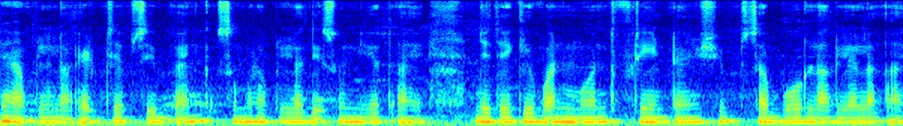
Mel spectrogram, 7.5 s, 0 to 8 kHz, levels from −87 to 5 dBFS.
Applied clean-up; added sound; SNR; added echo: none; none; none; none.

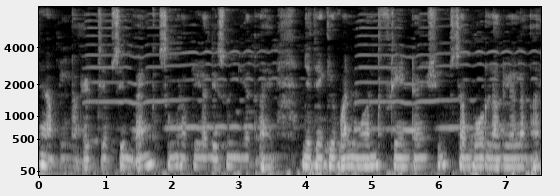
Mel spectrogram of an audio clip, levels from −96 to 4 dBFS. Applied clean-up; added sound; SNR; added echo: classical method WPE with log-MMSE.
